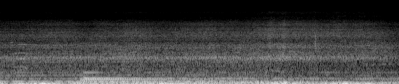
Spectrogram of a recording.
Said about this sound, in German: Also ich höre Wasser blubbern, vielleicht am Anfang sowas wie ein Motorboot oder so ähnlich.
